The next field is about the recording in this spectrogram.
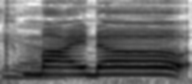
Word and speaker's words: Mino: And I was like, okay, I don't know if he's saying it Mino because of just the way. The rapping style. – Uh-huh. – Or if, like, that's actually how you say his name. But then I was like, wait, no, Bobby called him on Kingdom. So I found that clip. And they were like, Mino.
